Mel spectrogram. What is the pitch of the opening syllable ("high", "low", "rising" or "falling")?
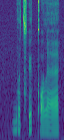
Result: falling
